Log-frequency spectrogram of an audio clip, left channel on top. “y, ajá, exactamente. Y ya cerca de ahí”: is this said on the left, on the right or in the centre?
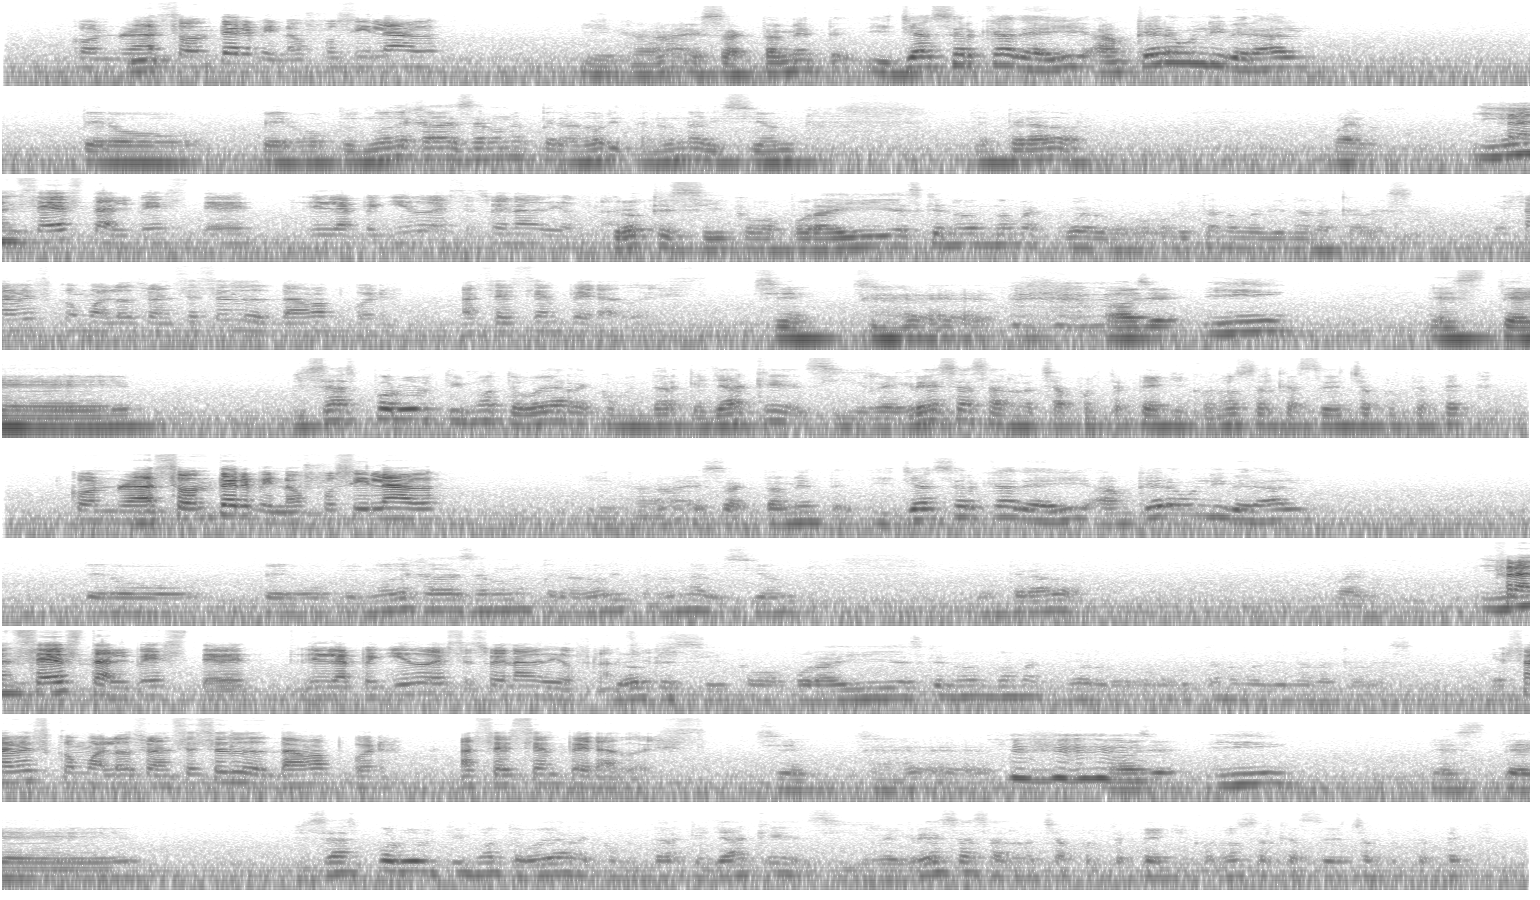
Left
